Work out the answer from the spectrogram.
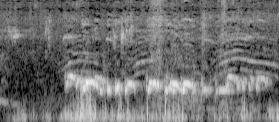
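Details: A zebra dove singing vigorously to spur silent birds: one long, rolling coo phrase with a rapid fluttering trill, slowly falling, over low rumbling noise.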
